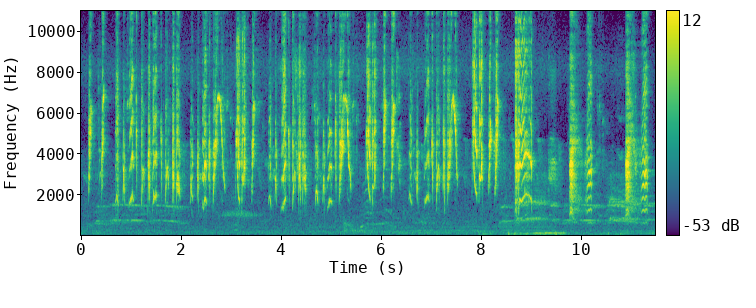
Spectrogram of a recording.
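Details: Long-tailed shrike singing actively, a song offered as a tutor model and to provoke other shrikes into singing. Rapid run of sharp high chirps and trills, nearly continuous, ending in a few louder separate notes.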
